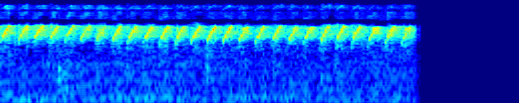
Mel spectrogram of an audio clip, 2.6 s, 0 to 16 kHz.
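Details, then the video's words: Canary in a modern sogon-style training recording used as song material: a fast, even, high whistled trill of about 30 rapid notes over two seconds, then silence. "Masteran sogon kekinian materi kenari"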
